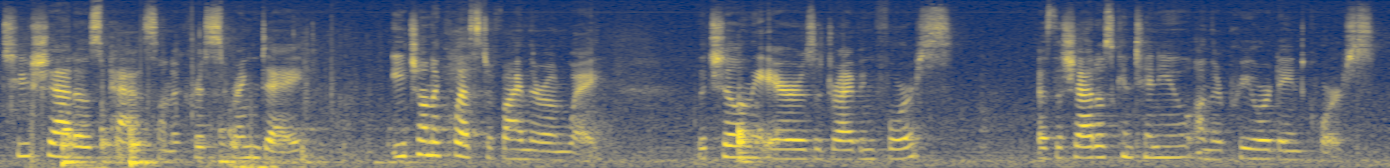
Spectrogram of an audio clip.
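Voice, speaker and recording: A woman's voice: on the high side, normal speed, very noisy, close to an everyday voice. A woman playing a wry, sarcastic young woman with a dry, natural delivery in a play reading. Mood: reflective.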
